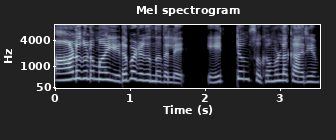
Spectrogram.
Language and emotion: Malayalam, happy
